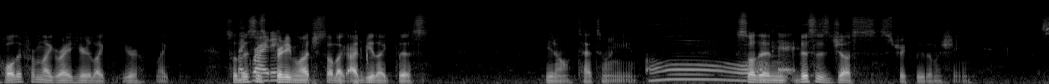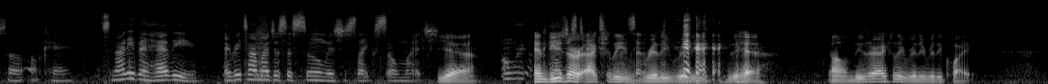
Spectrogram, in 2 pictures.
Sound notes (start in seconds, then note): 16.9 laughs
